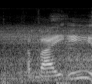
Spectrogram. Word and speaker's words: Hawaii: Hawaii is the proper pronunciation.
